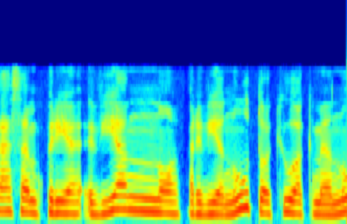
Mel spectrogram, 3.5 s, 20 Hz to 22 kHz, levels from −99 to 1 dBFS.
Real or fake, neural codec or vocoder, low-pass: real; none; 7.2 kHz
